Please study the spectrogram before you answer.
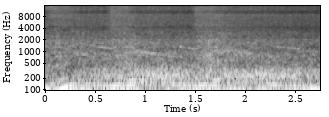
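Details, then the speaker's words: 1968 Corvette, slightly modified V8, after stripped distributor drive gear knocked ignition out of time, back together and running: loud, steady, even rumble with no misfire; running properly, fuel leak and timing check still to do. "But it's back together and running. Now we got to do some other work on it."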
